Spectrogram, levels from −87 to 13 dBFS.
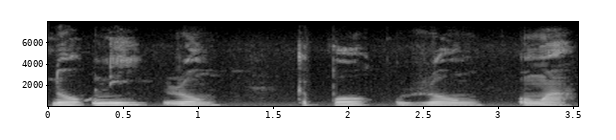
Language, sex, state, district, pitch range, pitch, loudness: Garo, male, Meghalaya, South Garo Hills, 110-145 Hz, 125 Hz, -16 LUFS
